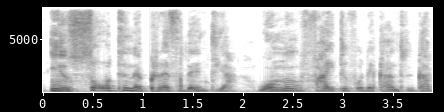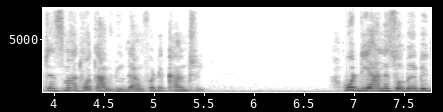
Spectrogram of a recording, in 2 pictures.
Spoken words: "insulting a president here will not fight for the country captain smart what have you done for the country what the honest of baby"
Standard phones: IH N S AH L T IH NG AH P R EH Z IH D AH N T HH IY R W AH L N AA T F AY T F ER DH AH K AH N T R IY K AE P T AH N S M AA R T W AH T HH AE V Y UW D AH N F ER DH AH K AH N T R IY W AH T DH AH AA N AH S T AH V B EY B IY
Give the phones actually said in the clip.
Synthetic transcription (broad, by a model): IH N S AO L T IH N AH P R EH S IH D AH N T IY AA W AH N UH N F AY T F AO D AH K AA N T R IY K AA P T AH N S M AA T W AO T HH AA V Y UW D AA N F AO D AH K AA N T R IY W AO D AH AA N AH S AH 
